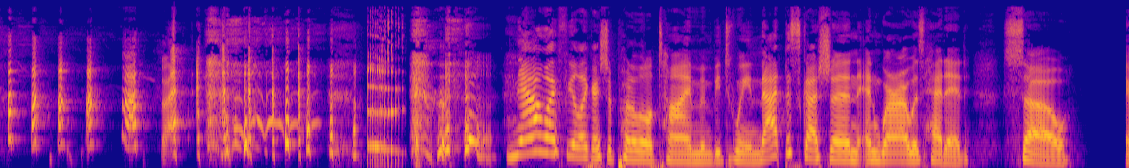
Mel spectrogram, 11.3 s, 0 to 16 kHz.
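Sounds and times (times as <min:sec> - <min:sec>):
laughter: 0:00.0 - 0:05.1
speech: 0:01.6 - 0:01.9, 0:05.2 - 0:11.2
long gurgling burp: 0:03.7 - 0:04.1.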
